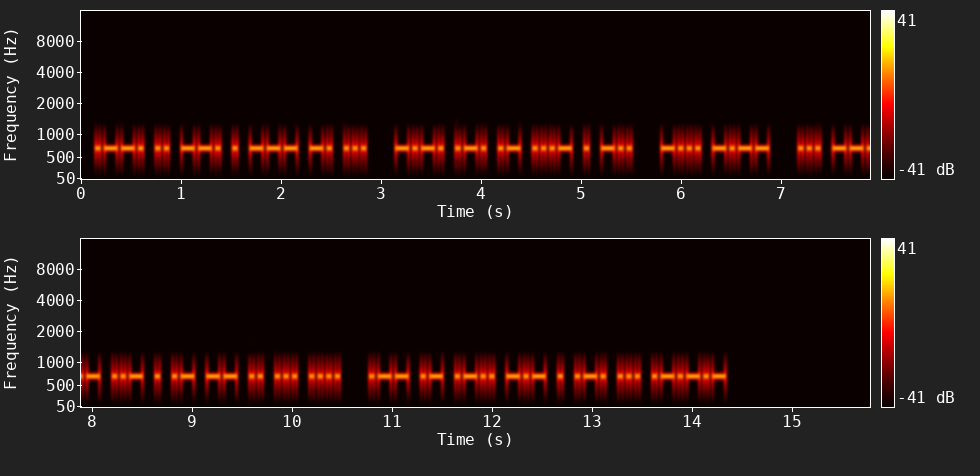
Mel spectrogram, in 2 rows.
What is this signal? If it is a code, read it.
Morse code, heard as a keyed tone, about 27 wpm, 700 Hz. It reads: PIGEONS CRAVED BY SQUEAMISH WALKERS.
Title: Pangram Challenge v2 - 28wpm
